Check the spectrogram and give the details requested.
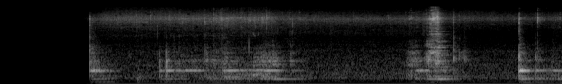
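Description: Cashews and raisins sizzling in hot ghee in a kadai, with a spatula stirring and scraping the pan. The sound starts about a second in, after a silent gap. A sharp metal clatter about four seconds in, and another near the end, as the fried nuts are scooped onto a steel plate.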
